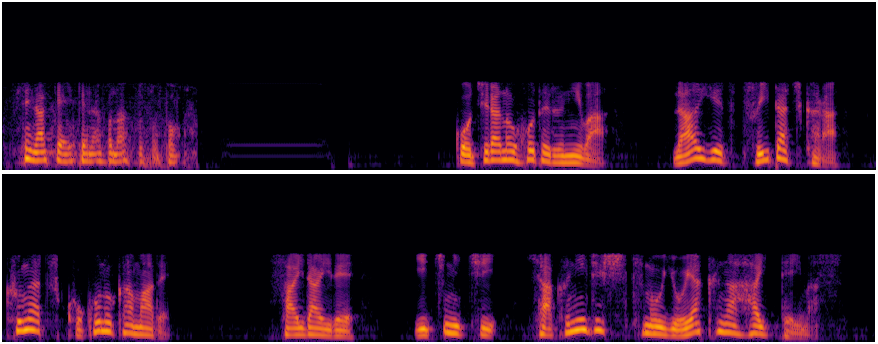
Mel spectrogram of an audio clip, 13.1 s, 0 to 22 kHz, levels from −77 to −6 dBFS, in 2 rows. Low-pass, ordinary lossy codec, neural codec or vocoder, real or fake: 3.6 kHz; none; codec, 16 kHz, 4.8 kbps, FACodec; fake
